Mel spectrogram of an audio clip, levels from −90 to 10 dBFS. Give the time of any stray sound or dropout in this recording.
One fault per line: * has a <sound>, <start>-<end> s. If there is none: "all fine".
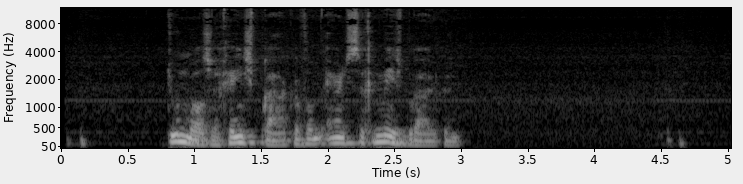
all fine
